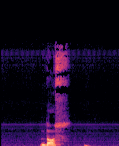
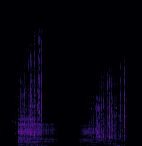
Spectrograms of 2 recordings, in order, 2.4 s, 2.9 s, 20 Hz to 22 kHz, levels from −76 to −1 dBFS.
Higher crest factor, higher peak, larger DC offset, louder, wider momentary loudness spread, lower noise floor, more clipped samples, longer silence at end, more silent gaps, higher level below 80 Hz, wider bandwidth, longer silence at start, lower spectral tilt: second, 20 dB vs 28 dB; first, -2 dBFS vs -28 dBFS; neither; first, -16 LUFS vs -52 LUFS; first, 23 LU vs 14 LU; second, -52 dBFS vs -76 dBFS; neither; first, 0.6 s vs 0.3 s; neither; first, -50 dBFS vs -78 dBFS; second, 16 kHz vs 19.5 kHz; first, 0.8 s vs 0.25 s; first, -5 dB/octave vs 0.5 dB/octave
